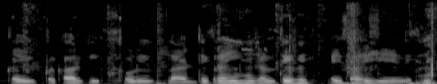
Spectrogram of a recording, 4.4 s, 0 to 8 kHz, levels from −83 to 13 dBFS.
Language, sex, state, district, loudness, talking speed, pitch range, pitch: Hindi, male, Uttar Pradesh, Varanasi, -31 LUFS, 190 wpm, 110-115 Hz, 110 Hz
